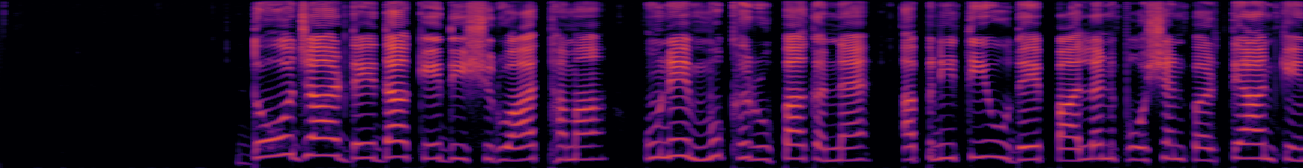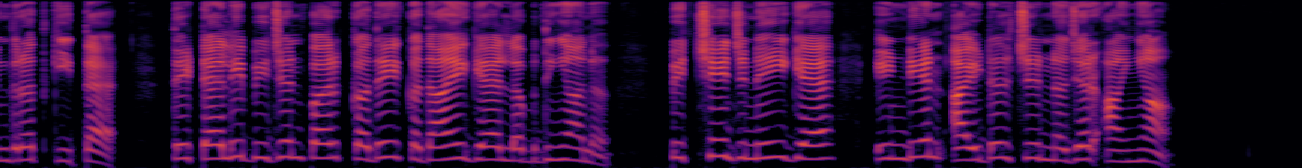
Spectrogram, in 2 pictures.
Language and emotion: Dogri, neutral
